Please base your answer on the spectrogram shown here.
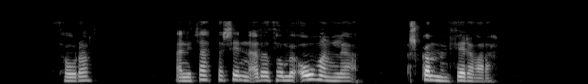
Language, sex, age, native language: Icelandic, female, 40-49, Icelandic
